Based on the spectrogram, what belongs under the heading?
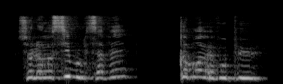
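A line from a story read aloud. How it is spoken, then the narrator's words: Sudden realization exclamation. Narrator (French): une idée subite traversant son cerveau, s'écria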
